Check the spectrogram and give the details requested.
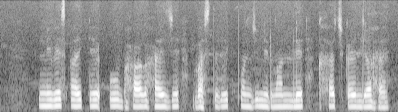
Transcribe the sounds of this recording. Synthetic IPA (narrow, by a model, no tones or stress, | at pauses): niβesajke | ubʱaɡhəjd͡ʒebaːst̪əbikpund͡ʒnɪɾmaːnlekʰəɾt͡ʃkəld͡ʒaɦɛ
